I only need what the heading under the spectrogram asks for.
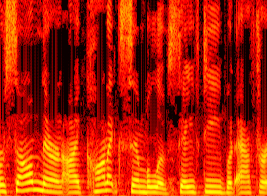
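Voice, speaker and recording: At a fairly quick pace, a woman with a fairly high pitch and ordinary pitch variation speaks in a plain, everyday voice. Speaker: news anchor and reporter. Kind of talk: TV news anchor read. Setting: studio.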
